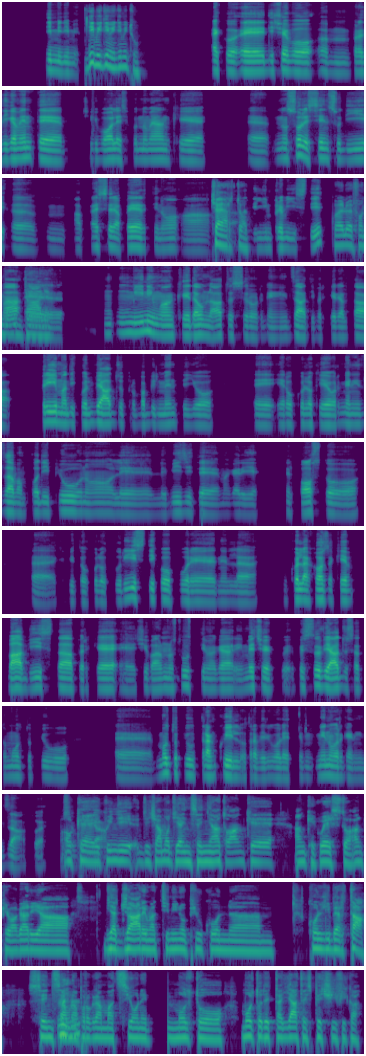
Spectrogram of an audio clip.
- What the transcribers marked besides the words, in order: other background noise
- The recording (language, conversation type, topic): Italian, podcast, Qual è un incontro fatto in viaggio che non dimenticherai mai?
